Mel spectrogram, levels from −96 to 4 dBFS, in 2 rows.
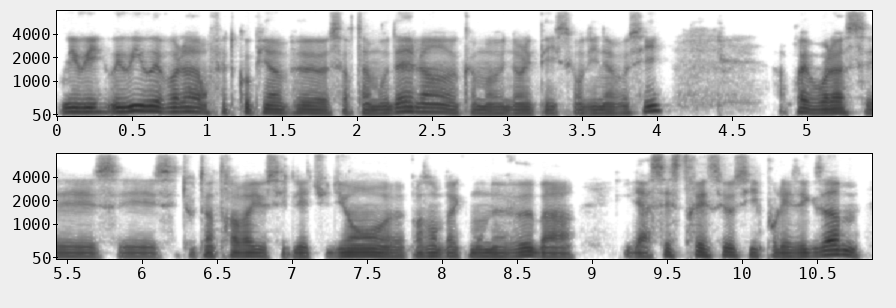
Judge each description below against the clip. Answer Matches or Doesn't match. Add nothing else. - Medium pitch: Doesn't match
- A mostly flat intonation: Doesn't match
